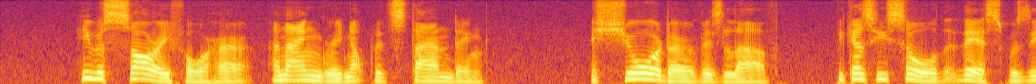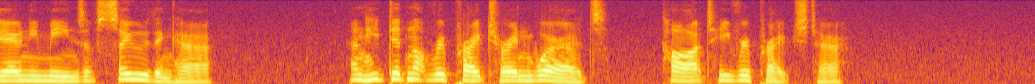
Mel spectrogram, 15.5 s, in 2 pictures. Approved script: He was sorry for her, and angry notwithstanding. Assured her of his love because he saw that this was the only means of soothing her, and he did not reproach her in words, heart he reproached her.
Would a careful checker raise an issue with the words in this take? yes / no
no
